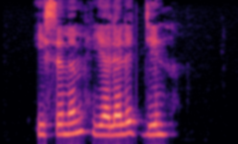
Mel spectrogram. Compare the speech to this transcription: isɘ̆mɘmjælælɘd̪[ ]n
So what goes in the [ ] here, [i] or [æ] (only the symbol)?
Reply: i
